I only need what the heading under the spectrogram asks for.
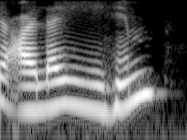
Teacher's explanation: عین به د حلق نه وایو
